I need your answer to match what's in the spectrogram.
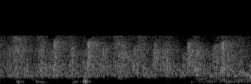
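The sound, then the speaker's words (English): A crowd applauds steadily for a speaker who has just been introduced, a dense, continuous wash of many hands clapping at once that holds an even loudness from start to finish with no voices over it. “Can we give him a round of applause?”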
